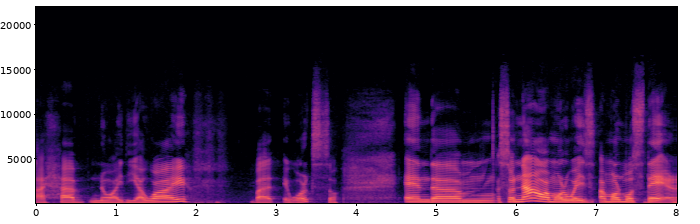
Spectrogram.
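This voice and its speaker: A woman speaks with an Italian accent at a medium pitch and ordinary pitch variation, on a very clean recording with a silent background. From Italy, Rome. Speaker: personal trainer and boxing coach. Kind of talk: casual chat. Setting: in-person studio. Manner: laughs often.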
